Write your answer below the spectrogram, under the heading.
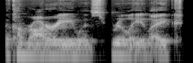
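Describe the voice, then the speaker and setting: An American woman speaks as a podcast guest, her voice strikingly low yet bright and forward. She talks animatedly and laughs easily, often breaking off and restarting her sentences. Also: monotone, normal speed, creaky. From United States. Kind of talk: conversational interview.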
